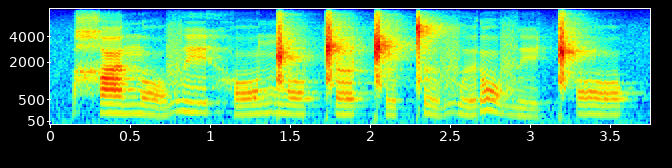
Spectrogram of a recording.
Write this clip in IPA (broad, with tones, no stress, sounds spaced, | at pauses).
χ a˧ n ɔ˨˩˦ v e˧ h ɔ˧˥ ŋ͡ǁ ɔ˧ ǁ ɐ˧˥ ǁ ə˩˥ ǀ ə˨˩˦ v ə˩˥ ɾ ɔ˧ v e˨˩˦ ǁʰ ɔ˧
